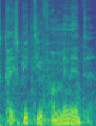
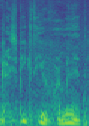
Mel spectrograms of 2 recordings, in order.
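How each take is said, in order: First: Said in the usual way. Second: Retold choked-up plea, softer and quicker. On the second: Rabbi asks the butcher for a minute, choked up. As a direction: ask it softly, voice half choked away. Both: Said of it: "As he's all choked up".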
